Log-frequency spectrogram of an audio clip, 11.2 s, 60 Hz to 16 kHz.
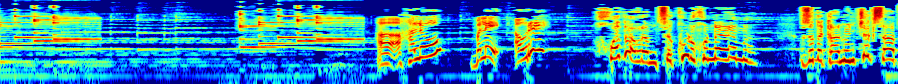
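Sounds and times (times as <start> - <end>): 
phone ringtone of an incoming listener call, electronic melody of chiming notes: 0.0 - 5.0
speech: 4.7 - 11.2.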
